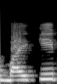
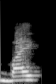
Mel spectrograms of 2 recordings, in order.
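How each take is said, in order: First: The word ends with an added ee vowel. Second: The word ends on a plain k sound. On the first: The speaker calls it wrong. "कभी भी हम ना तो बाइक की पढ़ते हैं" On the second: The speaker calls it right. "बाइक पढ़ते हैं"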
